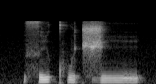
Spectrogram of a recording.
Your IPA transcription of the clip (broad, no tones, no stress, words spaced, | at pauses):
θikʷʰit͡ʃʒiː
